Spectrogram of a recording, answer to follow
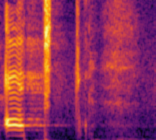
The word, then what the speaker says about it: opto: Repare que quando a gente pronunciar adequadamente esse termo, esse P aqui quase que não sai. Ele quase que é sugado pela vogal anterior. Pelo O. Porque a base da sílaba tem que ser em uma vogal. Então fica opto.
